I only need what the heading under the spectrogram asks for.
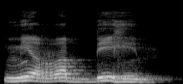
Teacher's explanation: Tu remarques qu'il n'y a aucune nasalisation, que le nun a été introduit dans le ra et que tu prononces Mir rabbihim.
